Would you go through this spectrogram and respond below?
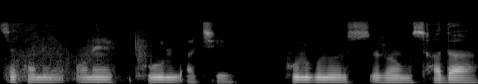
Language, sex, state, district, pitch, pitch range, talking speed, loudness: Bengali, male, West Bengal, Paschim Medinipur, 110 Hz, 105-110 Hz, 100 wpm, -28 LUFS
